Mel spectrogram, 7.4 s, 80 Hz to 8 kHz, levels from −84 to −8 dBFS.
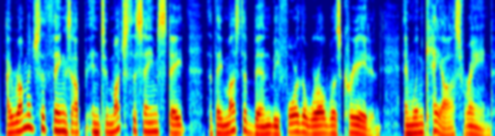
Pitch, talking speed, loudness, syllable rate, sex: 130 Hz, 195 wpm, -16 LUFS, 4.9 syllables/s, male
